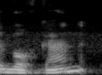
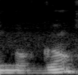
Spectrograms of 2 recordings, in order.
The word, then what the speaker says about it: Morgan: et vous avez aussi les lois de morgan ou de morgon suivant la prononciation vous préférez qui dit qu'une négation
